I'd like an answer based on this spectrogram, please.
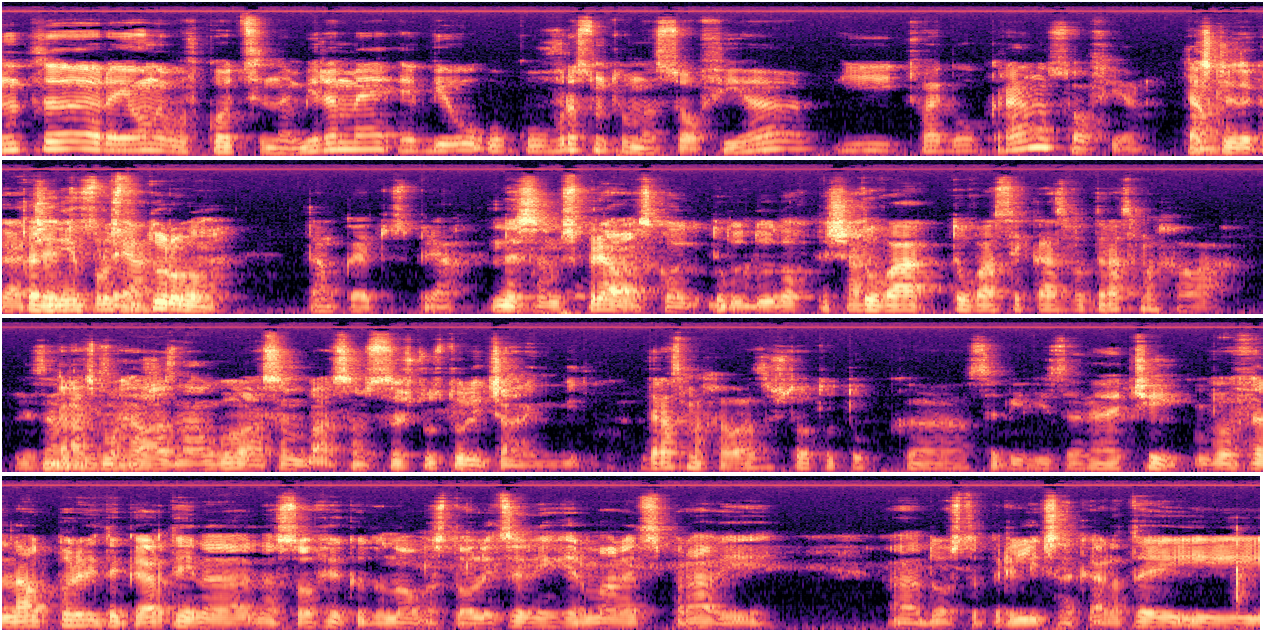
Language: Bulgarian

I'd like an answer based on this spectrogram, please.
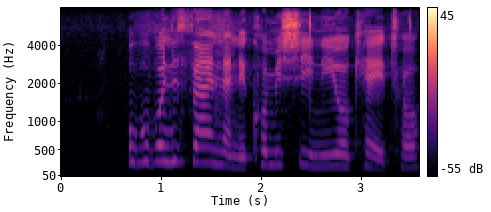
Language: Zulu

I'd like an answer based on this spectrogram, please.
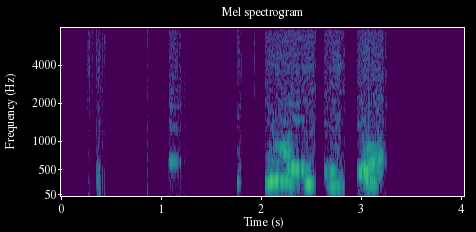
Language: Icelandic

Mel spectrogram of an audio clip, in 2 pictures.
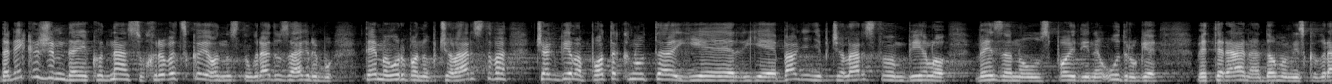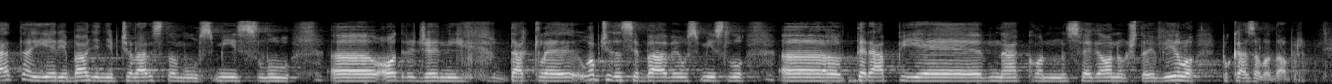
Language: Croatian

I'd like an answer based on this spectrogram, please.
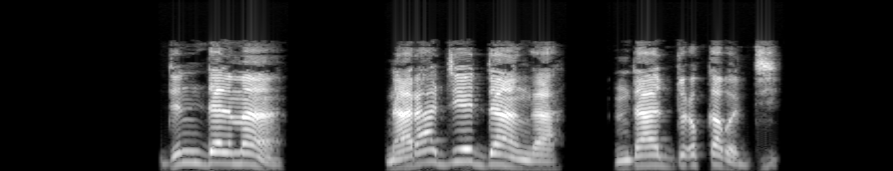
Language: Dagbani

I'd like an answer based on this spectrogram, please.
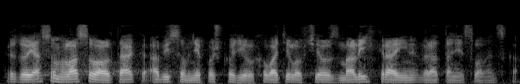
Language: Slovak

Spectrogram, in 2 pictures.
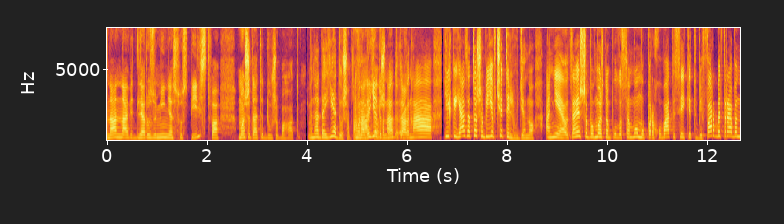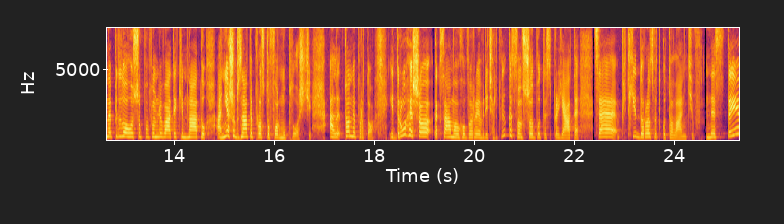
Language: Ukrainian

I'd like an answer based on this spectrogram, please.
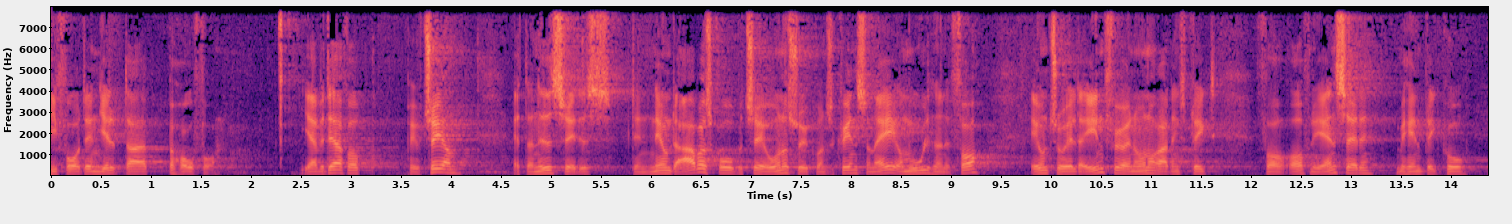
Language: Danish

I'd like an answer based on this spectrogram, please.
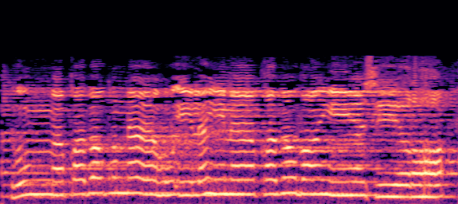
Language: Arabic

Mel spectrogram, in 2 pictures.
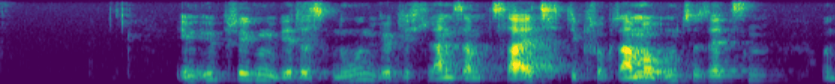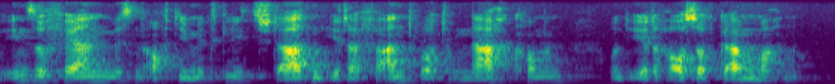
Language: German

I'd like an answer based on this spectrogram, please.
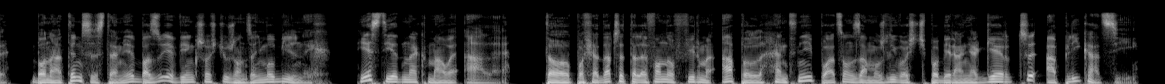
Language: Polish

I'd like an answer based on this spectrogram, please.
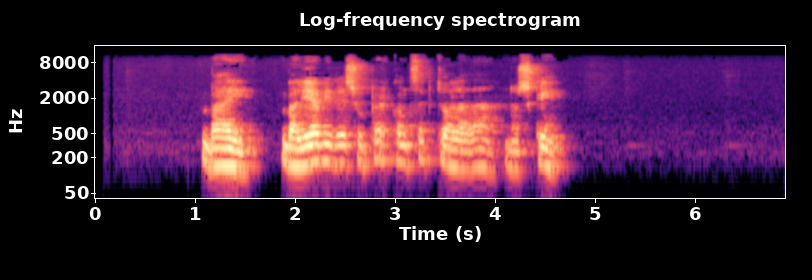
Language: Basque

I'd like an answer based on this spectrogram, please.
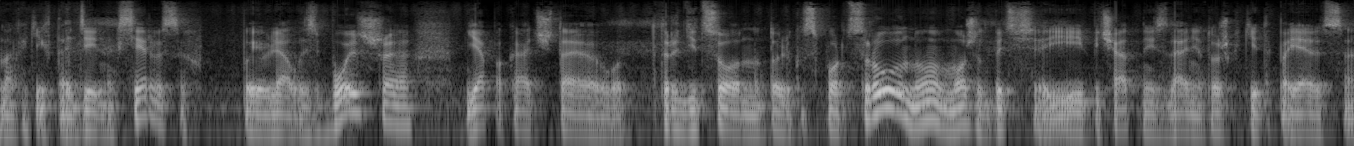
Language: Russian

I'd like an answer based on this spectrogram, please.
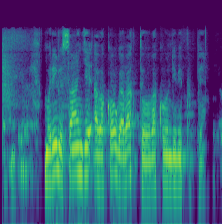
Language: Kinyarwanda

